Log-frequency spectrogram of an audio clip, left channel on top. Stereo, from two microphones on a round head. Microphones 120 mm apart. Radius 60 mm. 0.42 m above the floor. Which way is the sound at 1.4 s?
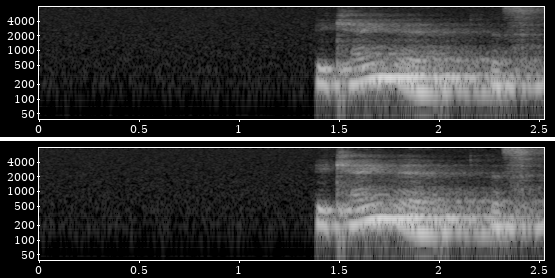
45° right (ahead or behind).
